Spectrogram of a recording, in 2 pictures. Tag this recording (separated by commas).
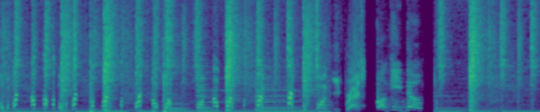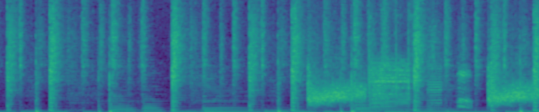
disc scratching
